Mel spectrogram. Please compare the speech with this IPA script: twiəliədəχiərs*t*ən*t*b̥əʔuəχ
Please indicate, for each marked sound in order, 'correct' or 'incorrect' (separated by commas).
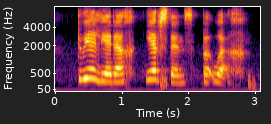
correct, incorrect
